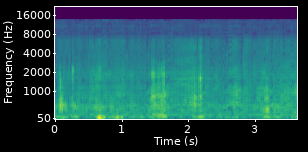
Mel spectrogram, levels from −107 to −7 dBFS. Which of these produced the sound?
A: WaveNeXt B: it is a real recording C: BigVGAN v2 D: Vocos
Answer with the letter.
C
